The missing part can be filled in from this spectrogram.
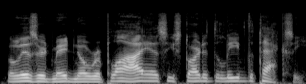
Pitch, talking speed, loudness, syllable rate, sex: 140 Hz, 235 wpm, -18 LUFS, 5.8 syllables/s, male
